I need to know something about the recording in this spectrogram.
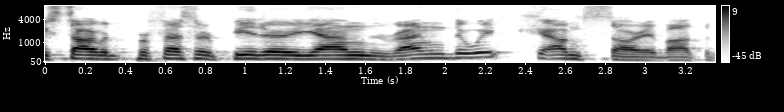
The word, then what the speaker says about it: Randewijk: we go yes so my name is petrion randowek i'm from dtu and now presenting a uh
